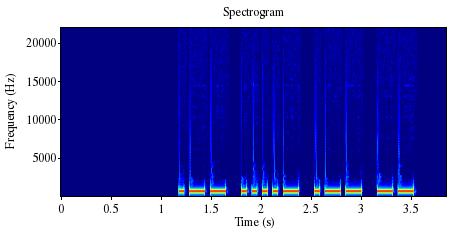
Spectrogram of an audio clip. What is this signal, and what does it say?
Morse code, heard as a keyed tone, about 22 wpm, 700 Hz. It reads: W4WM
